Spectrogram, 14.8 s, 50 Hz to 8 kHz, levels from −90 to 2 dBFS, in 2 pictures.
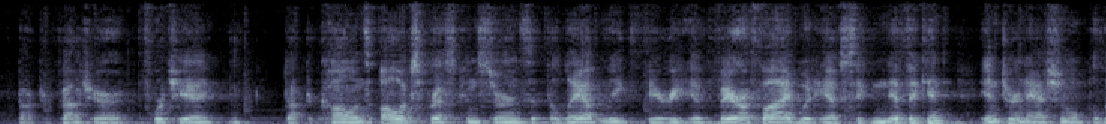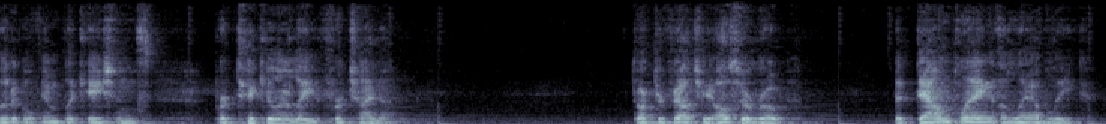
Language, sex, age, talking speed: English, male, 50-69, 135 wpm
